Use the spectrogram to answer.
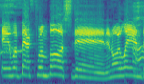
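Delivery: put-on loud, broad Boston accent; hammed-up Boston drawl. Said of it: "I end up with my Boston accent again".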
